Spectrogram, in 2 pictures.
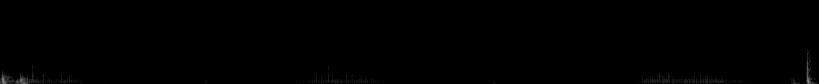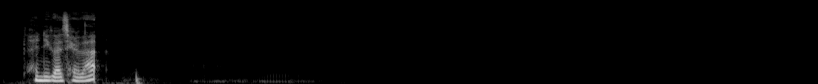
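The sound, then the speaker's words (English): A sleeping female dog lets out one short, rough snorting snore while dreaming, a sudden burst amid quiet, with a few faint soft stirrings around it and a brief murmured question. “I mean, she's having a wild dream.”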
